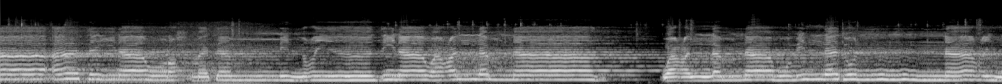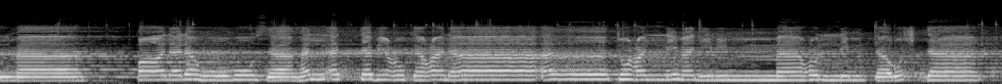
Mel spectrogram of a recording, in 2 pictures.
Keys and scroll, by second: 6.7 space, 9.6 space, 13.2 space, 14.7 space, 16.8 space.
